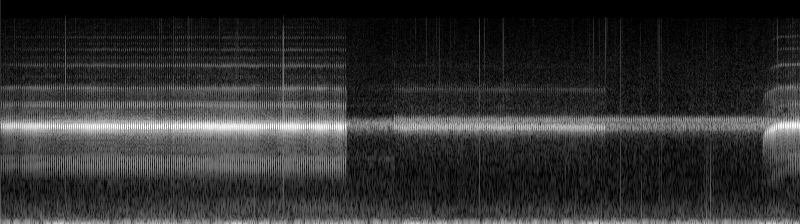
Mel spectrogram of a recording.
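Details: In Florida, a large breeding chorus of southern toads gives many long, high, buzzy trills that overlap into a steady ringing drone.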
